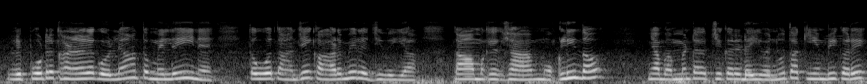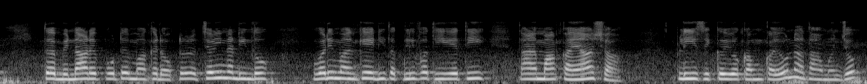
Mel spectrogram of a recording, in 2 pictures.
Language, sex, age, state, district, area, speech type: Sindhi, female, 30-45, Maharashtra, Thane, urban, spontaneous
